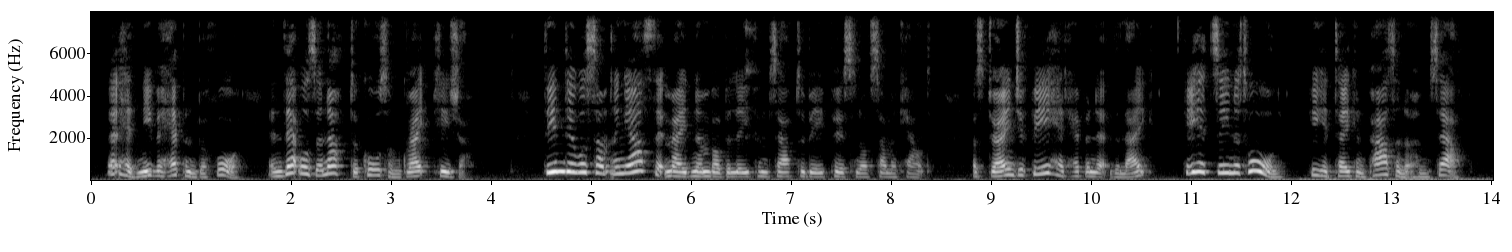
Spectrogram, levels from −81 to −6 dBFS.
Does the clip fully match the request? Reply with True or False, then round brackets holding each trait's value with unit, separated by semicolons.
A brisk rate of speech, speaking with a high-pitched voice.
True (220 wpm; 255 Hz)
